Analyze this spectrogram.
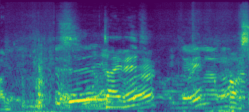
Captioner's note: shouting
